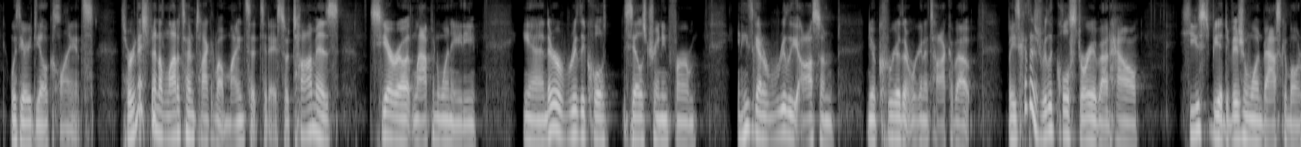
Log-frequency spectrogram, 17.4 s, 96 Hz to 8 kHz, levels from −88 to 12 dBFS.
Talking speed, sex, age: 215 wpm, male, 20-39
